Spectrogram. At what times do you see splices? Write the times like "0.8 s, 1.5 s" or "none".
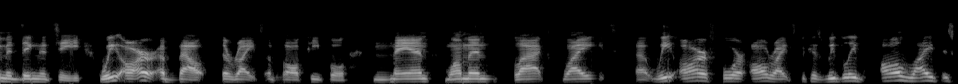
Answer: none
